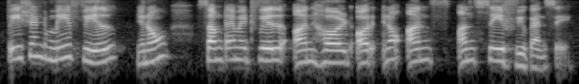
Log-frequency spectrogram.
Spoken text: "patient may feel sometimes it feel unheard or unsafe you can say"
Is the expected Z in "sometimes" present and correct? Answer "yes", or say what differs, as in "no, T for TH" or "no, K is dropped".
no, Z is dropped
